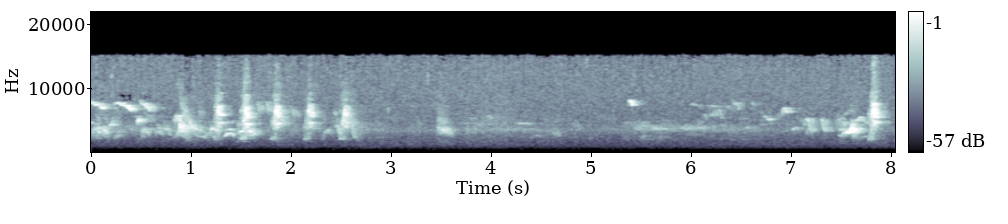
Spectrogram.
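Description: Small birds calling: a run of brief, high chirps and twitters that thins out after about three seconds, a few faint notes in the middle, then more chirps near the end.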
